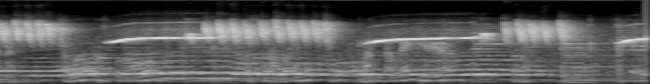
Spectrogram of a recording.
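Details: Bar-winged prinia singing full ngebren for competition: pulsed buzzy bursts separated by thin rising whistles, roughly three phrases. A faint low wavering tone runs beneath the song.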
